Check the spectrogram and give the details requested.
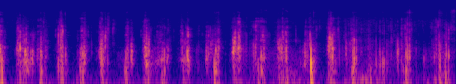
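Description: Close-miked chewing of a mouthful of spicy stir-fried chicken dakgalbi with cheese, heard as a fast, irregular run of short mouth clicks.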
